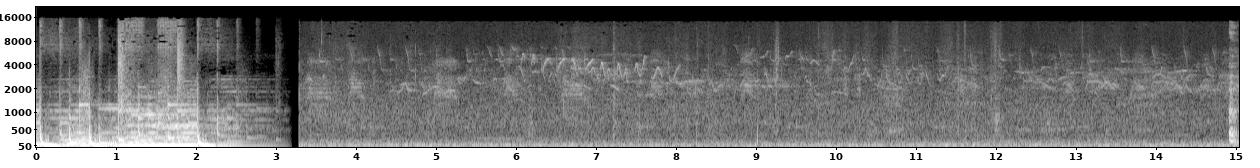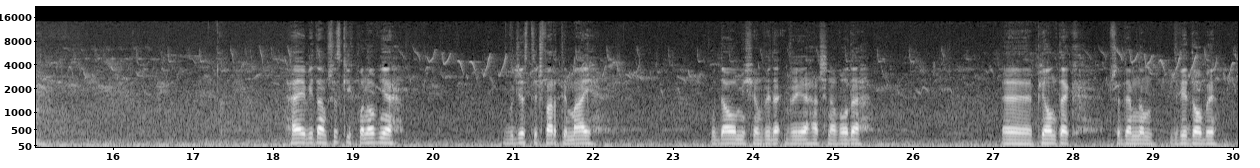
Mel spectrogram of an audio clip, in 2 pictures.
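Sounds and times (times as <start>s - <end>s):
electronic music: 0.0s - 3.2s
songbirds chirping and singing: 3.3s - 30.0s.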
